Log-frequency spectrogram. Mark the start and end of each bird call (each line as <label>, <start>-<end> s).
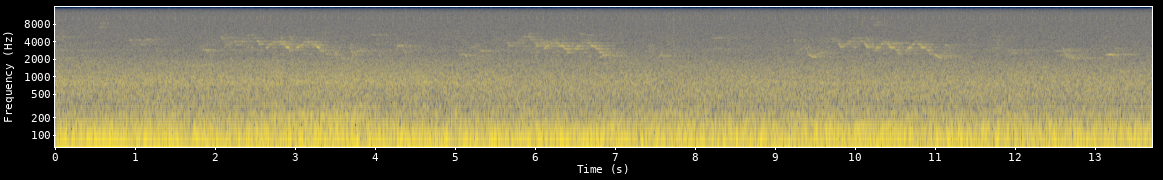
Veery (Catharus fuscescens), 0.0-3.6 s
Veery (Catharus fuscescens), 4.9-11.3 s
Veery (Catharus fuscescens), 12.4-13.0 s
